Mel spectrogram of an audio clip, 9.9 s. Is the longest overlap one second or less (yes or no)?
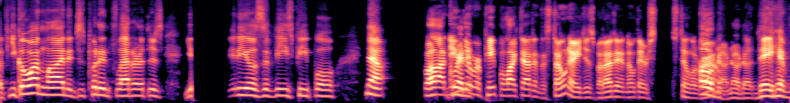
yes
